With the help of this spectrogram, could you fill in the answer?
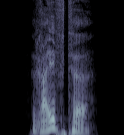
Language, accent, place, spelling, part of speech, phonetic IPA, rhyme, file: German, Germany, Berlin, reifte, verb, [ˈʁaɪ̯ftə], -aɪ̯ftə, De-reifte.ogg
- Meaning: inflection of reifen: 1. first/third-person singular preterite 2. first/third-person singular subjunctive II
